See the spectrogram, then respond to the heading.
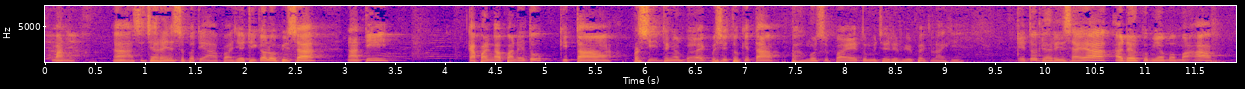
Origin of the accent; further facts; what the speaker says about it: Tulungagung, East Java, Indonesia; asal saya dari Kampung Dalam Tulungagung.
